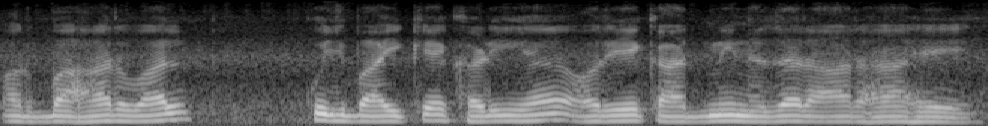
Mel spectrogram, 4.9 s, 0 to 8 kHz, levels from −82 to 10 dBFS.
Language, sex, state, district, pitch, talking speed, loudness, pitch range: Hindi, male, Uttar Pradesh, Lucknow, 125 Hz, 160 wpm, -15 LUFS, 120-135 Hz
